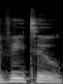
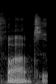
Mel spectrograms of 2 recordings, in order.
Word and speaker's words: V2: It's people say V2, but the 5 in the V is Roman numeral, so it's 5-2.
